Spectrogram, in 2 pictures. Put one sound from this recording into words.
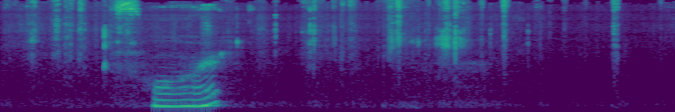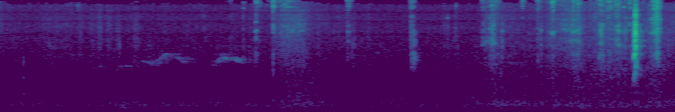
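A crochet hook softly scrapes and clicks through yarn.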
